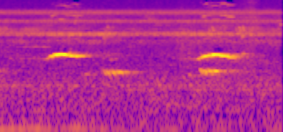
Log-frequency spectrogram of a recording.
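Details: Hill myna singing at dawn while preening: two clear arched whistles, each followed by a softer lower note, about one and a half seconds apart, over a low hum and faint hiss.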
